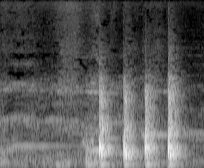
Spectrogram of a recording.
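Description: Four quick knocks on a bedroom door, evenly spaced at about four a second, starting about a second in.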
